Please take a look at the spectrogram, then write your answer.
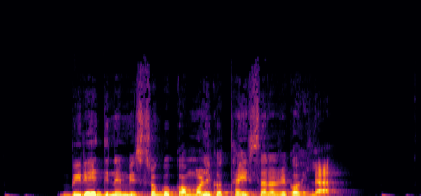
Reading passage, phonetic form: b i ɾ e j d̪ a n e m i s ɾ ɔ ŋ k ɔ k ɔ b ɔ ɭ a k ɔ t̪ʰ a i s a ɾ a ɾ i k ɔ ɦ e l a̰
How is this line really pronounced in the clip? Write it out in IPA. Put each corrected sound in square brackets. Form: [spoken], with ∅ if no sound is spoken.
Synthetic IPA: b i ɾ e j d̪ [i] n e m i s ɾ ɔ ŋ k [u] k ɔ [m] ɔ ɭ [i] k ɔ t̪ʰ a i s a ɾ a ɾ [e] k ɔ ɦ [i] l a̰

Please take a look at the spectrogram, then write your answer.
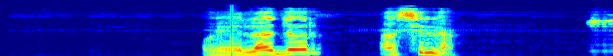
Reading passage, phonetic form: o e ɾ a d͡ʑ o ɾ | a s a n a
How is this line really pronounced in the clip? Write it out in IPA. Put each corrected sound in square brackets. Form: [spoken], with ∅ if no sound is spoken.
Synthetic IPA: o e [l] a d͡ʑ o ɾ | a s [i] n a

